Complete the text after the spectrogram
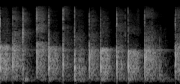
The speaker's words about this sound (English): Delayed applause. Unnecessary.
